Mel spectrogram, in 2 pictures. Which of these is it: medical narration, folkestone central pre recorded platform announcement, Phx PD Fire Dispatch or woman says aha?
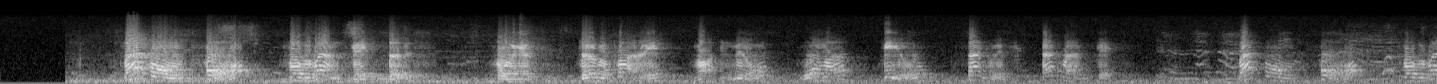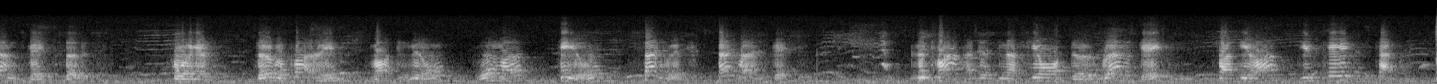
folkestone central pre recorded platform announcement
